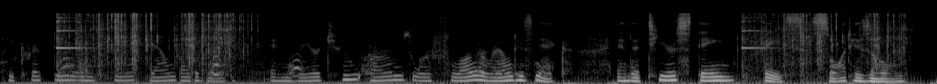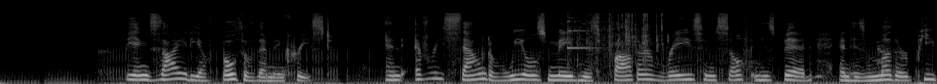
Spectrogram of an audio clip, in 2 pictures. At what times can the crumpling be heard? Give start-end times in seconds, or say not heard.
0.6-2.6, 7.4-9.2, 15.0-16.1.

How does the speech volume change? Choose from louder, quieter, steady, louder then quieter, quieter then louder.
louder.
